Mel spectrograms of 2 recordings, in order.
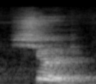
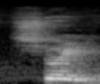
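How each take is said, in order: First: शुड said short, no L sound; the proper way, शुड with a silent L; शुड, the L left out; correct pronunciation should. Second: शुल्ड said with a clear L, shuld; the mistaken village way, शुल्ड with the L sounded; शुल्ड pronounced wrongly with an L; wrong pronunciation shuld. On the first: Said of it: "original जो pronounce है". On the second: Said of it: "but ये आपका wrong है". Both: Shown as a demonstration.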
